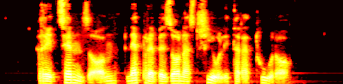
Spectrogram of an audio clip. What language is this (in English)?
Esperanto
